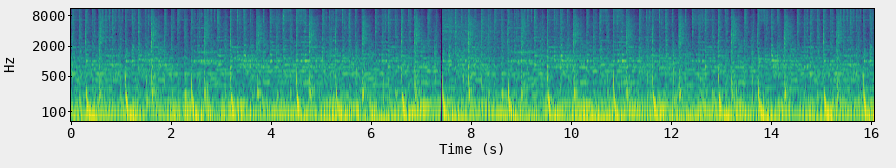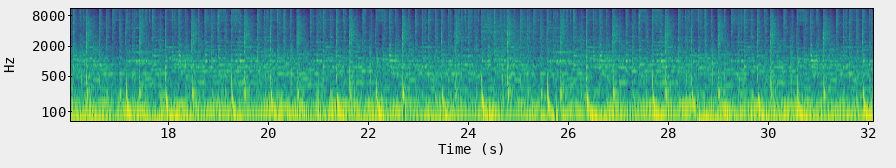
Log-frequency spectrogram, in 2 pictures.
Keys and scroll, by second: 0.8 ctrl+s, 17.2 ctrl+z.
